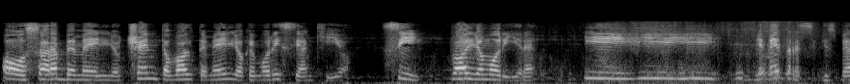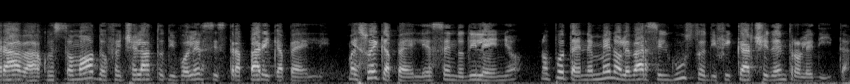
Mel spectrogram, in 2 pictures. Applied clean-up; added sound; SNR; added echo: neural separator model SepFormer DNS4.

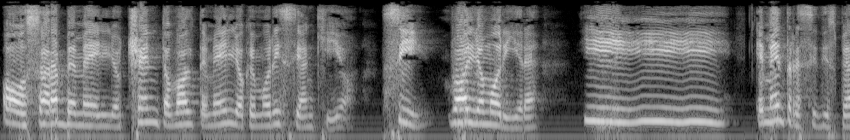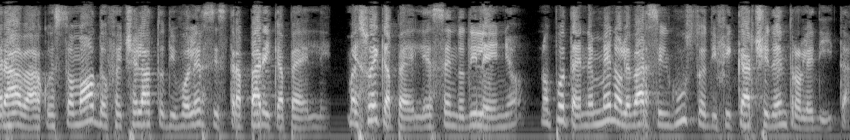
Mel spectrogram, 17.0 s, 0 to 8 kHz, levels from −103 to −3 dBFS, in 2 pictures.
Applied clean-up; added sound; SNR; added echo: none; none; none; none.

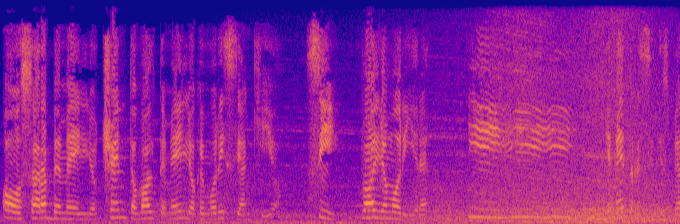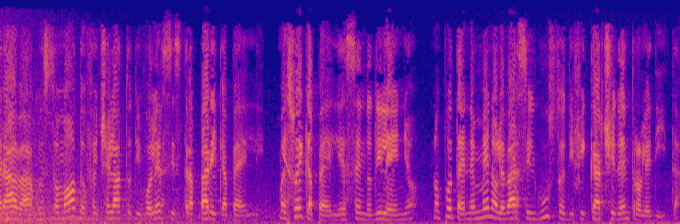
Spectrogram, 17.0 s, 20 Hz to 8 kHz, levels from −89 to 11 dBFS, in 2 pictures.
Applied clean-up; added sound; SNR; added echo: none; Fixed-wing aircraft, airplane; 9 dB; none.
